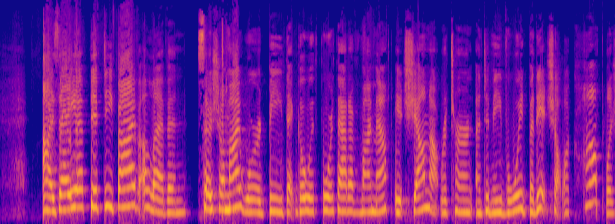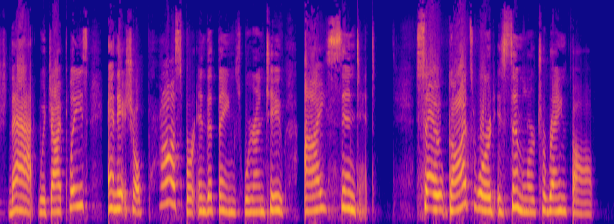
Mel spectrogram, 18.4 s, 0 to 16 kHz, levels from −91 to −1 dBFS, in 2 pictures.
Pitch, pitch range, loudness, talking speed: 225 Hz, 205-255 Hz, -22 LUFS, 155 wpm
